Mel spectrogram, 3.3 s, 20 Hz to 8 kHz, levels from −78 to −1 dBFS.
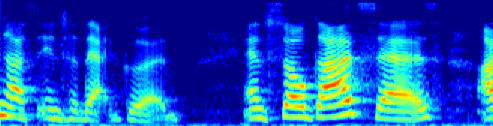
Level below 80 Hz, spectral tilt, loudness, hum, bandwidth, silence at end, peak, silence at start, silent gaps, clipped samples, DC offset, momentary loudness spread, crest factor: -60 dBFS; -5 dB/octave; -24 LUFS; none; 7.6 kHz; 0 s; -8 dBFS; 0 s; none; under 0.1%; under 0.1%; 18 LU; 18 dB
